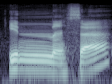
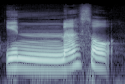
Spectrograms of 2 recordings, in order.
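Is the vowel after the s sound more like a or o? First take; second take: a; o. First: The vowel after the s is an open a. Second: The vowel after the s is a rounded o. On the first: The speaker calls it right. "dibacanya dengan vokal A" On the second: The speaker calls it wrong. "atau dengan vokal O"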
